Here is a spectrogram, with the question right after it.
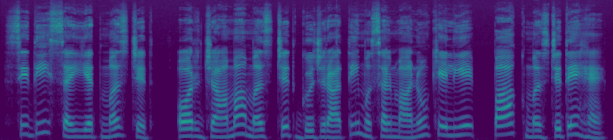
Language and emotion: Hindi, neutral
